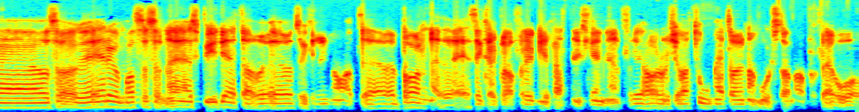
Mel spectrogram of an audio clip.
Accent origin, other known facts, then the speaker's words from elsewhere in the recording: Vestland, Norway; Så jeg liker jo å fiske, men jeg er jo stril, så jeg fisker jo med garn.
